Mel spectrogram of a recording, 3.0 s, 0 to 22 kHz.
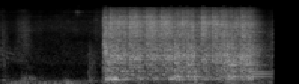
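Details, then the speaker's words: Renault 11 Turbo: quiet, then a sudden harsh two-second whirring burst cutting off dead, starter spinning without properly catching the engine; starter problem suspected, not confirmed. "Qu'est-ce que c'est qui fait ce bruit? Ça, c'est bizarre. C'est pas le bon démarreur. Parce que ça, c'est encore un truc de démarreur. Ah oui, bah oui. Il y a un problème avec le démarreur."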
